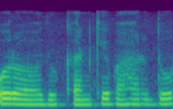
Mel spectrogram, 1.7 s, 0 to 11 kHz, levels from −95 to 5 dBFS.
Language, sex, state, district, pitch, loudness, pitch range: Hindi, female, Chhattisgarh, Sukma, 155 Hz, -20 LUFS, 145-160 Hz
